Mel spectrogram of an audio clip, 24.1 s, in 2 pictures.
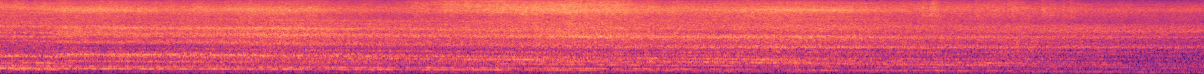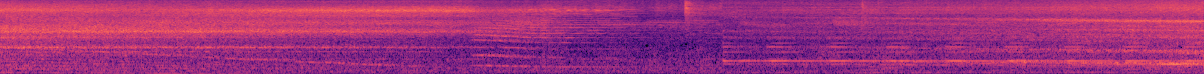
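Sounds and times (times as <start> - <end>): electric train braking: 0.0 - 24.0
traction motors whining: 11.4 - 24.0.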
